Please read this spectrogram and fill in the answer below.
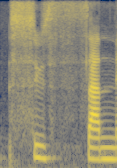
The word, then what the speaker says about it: Susanne: So my name is actually Susanne in German. a lot of English-speaking people get that wrong. – Oh, really? Okay. – So I never know how to pronounce it in English, so it's it's a whole thing.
